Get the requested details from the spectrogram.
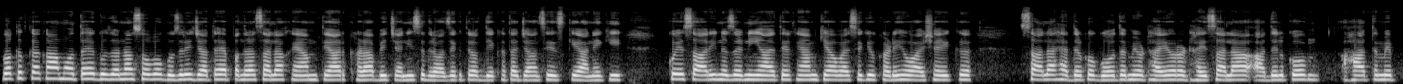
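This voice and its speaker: A woman's voice: mid-range voice, level tone, brisk, mellow, smooth, no room sound. A woman narrating a romance novel as an audiobook, reading steadily with small slips.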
